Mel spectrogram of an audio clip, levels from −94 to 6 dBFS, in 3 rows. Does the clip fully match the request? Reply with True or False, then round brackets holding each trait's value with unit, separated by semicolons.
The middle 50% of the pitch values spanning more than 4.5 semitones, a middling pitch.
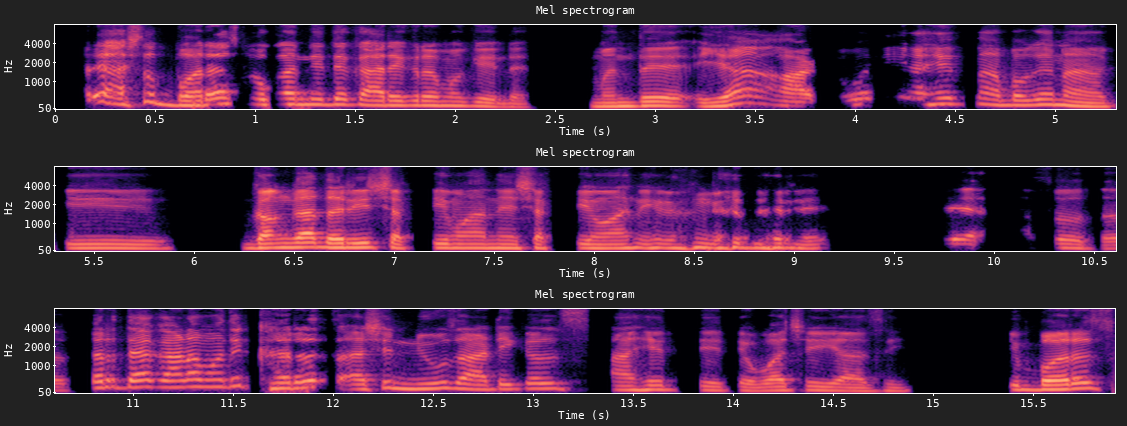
True (5.6 semitones; 155 Hz)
